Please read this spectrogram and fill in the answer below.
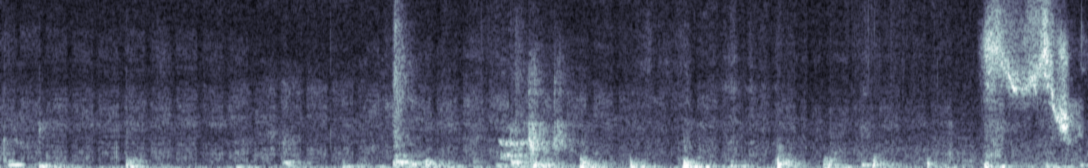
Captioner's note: radio noise from the spirit box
